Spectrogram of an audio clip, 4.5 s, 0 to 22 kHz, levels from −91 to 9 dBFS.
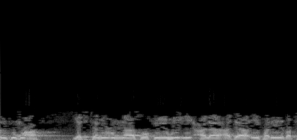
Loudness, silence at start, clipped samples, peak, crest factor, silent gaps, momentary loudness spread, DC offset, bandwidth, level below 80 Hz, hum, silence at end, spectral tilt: -20 LUFS; 0 s; under 0.1%; -10 dBFS; 10 dB; none; 7 LU; under 0.1%; 4.1 kHz; -54 dBFS; none; 0 s; -10.5 dB/octave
